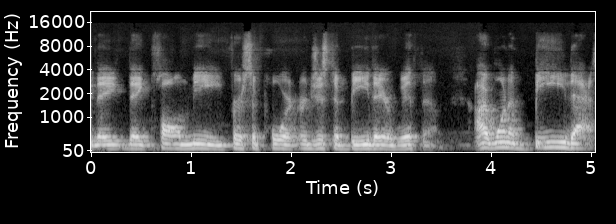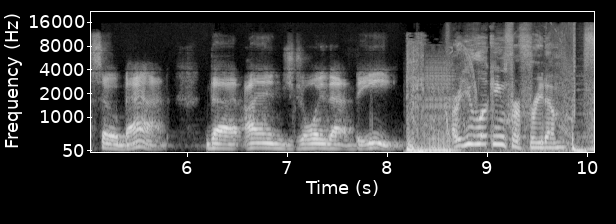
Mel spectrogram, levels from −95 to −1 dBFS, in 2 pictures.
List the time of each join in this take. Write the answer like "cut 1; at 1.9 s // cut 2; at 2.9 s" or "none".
cut 1; at 8.2 s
